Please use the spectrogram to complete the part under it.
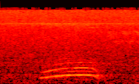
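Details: One drawn-out whistling snore from Venus, a domestic cat asleep in a small basket, a smooth arching nasal tone lasting under a second in a quiet room.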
